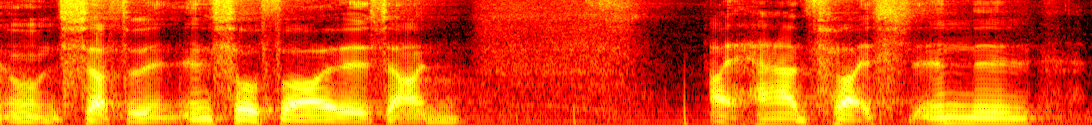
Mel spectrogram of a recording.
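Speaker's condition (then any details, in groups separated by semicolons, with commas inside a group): Speech impediment after cancer surgery; chemotherapy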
